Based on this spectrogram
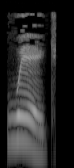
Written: wigg

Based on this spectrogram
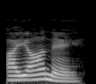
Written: ayane

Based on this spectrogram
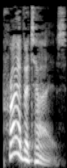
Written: privatize

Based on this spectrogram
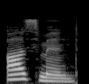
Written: osmond

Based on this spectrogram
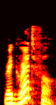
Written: regretful

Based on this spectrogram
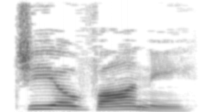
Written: geovanni

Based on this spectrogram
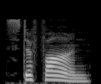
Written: stephane

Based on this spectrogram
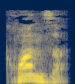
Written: kwanza

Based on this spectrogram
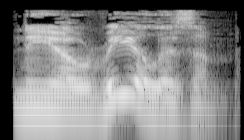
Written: neorealism

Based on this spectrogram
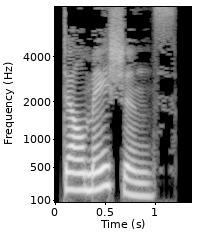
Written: dalmatians

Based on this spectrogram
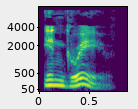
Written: engrave

